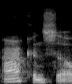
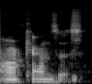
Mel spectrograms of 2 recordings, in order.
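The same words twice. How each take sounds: First: The word is said in its usual pronunciation. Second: The word is said as it is spelled. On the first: This is how people want it pronounced. "if they wanted me to pronounce it" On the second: This is how the spelling suggests it sounds. "why did they spell it"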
